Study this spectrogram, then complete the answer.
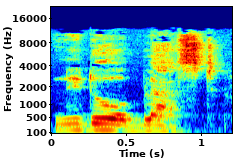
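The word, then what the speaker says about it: nidoblast: what is needle blast c is silent nido blast and of course section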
